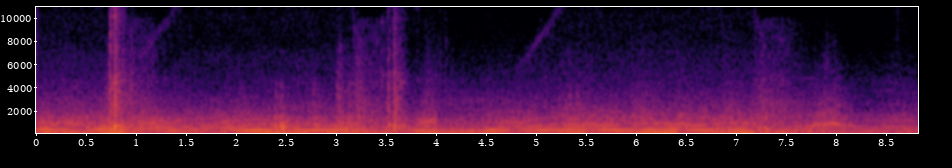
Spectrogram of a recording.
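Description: A car's engine drones and revs in the Assetto Corsa racing game, its steady note climbing in pitch twice as it accelerates, with no voices over it.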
